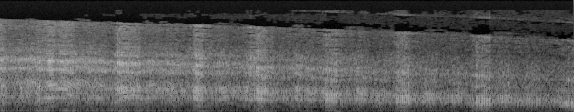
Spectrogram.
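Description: The closing seconds of an electro swing remix track: a dense, rumbling, noisy texture with a faint pulse about twice a second, its treble steadily dulling as it winds down.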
